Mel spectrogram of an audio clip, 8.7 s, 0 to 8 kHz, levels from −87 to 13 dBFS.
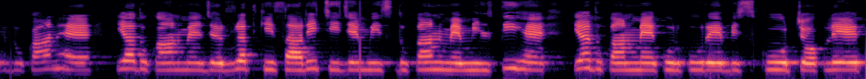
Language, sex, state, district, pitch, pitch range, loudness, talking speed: Hindi, female, Bihar, Saran, 250 Hz, 240-280 Hz, -16 LUFS, 160 wpm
